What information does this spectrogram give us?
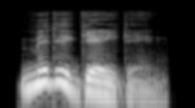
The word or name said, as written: mitigating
